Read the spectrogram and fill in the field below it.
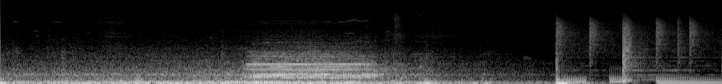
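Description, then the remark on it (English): A train rumbles along the California coastline on a morning with a steady low roar, and a horn blares a sustained tone partway through, followed by a few loud clunks and rattles near the end. “As I watch the California coastline pass by from the comfort of my train seat, remembering Bell's comments made the million-dollar views of the water on a gorgeous morning a lot more unsettling.”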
